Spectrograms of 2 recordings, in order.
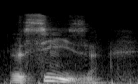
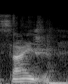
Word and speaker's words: seize: Seize. Seize, le verbe seize. Seize an opportunity. Vous avez souvent tendance à dire un autre mot. Si vous dites size, ça existe aussi, mais ça veut dire la taille.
